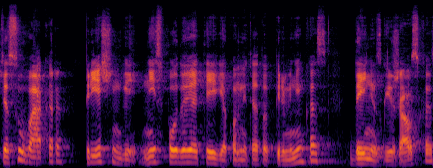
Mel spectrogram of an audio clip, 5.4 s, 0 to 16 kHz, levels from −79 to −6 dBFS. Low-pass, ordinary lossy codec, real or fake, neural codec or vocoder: 14.4 kHz; AAC, 96 kbps; fake; vocoder, 44.1 kHz, 128 mel bands, Pupu-Vocoder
